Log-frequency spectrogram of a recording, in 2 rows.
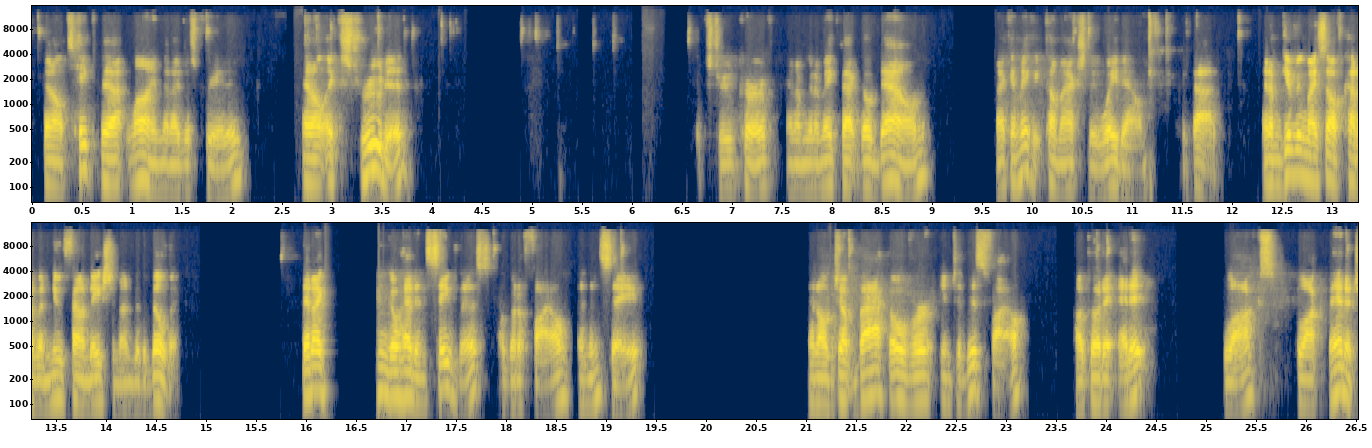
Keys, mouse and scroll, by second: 0.5 click, 2.1 click, 3.1-4.0 typing, 5.2-6.8 typing, 8.2-8.8 middle click, 8.4 middle click, 9.0 middle click, 11.1 click, 11.9 Escape, 16.2 right click, 18.5 click, 19.5 click, 22.0 click.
